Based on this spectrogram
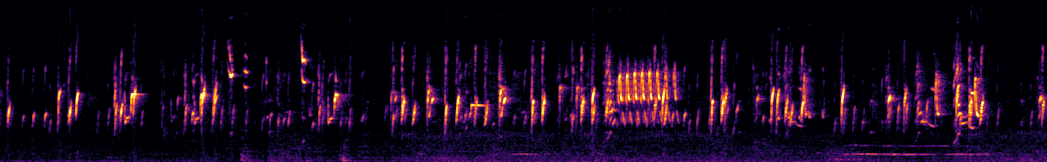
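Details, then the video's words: Dense goldfinch song of fast twittering notes with a buzzy trill around six seconds; a faint steady low tone appears near the end. "motivational ringtones that will take you on a journey with goldfinch"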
